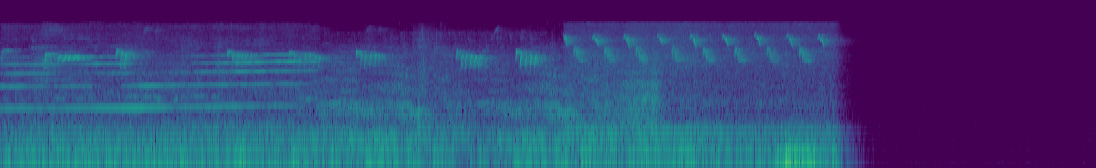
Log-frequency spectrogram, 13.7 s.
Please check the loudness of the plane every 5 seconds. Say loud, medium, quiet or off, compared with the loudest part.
loud, loud, off.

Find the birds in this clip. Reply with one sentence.
You can hear the birds from 0.0 to 10.5 s.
